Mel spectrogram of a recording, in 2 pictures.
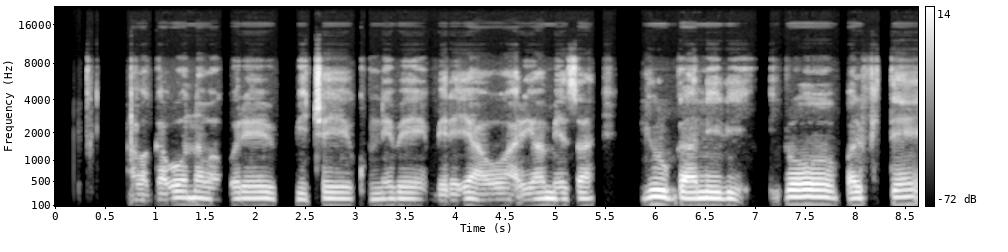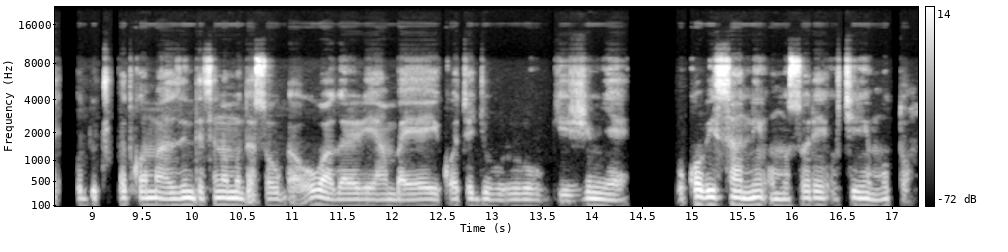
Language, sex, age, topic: Kinyarwanda, male, 18-24, government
